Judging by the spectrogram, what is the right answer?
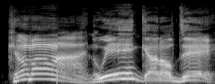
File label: move on, voice, biker; Left 4 Dead 2; survivor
